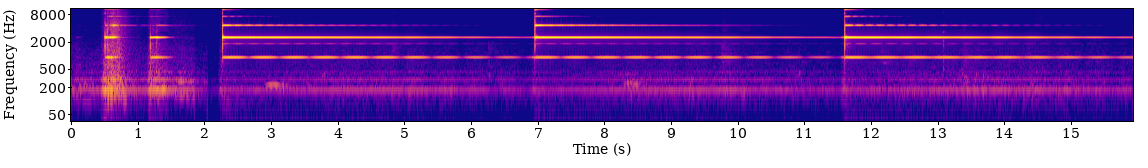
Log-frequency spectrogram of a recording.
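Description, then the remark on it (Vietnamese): A meditation bell is struck three times during an evening retreat in Orange, California, USA, each stroke ringing out clear and resonant and fading slowly before the next, after a couple of soft wooden taps at the start. “chúng ta lắng nghe tiếng chuông.”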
